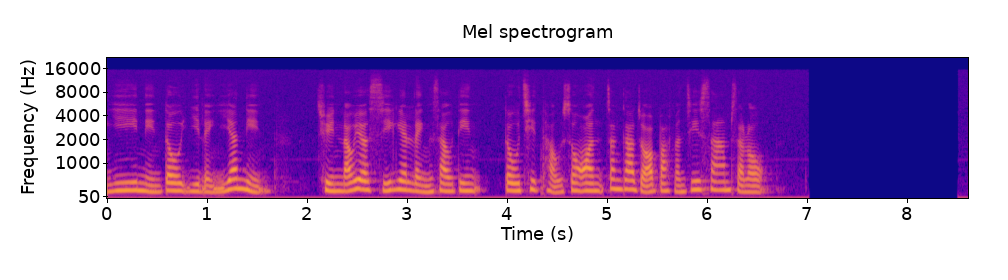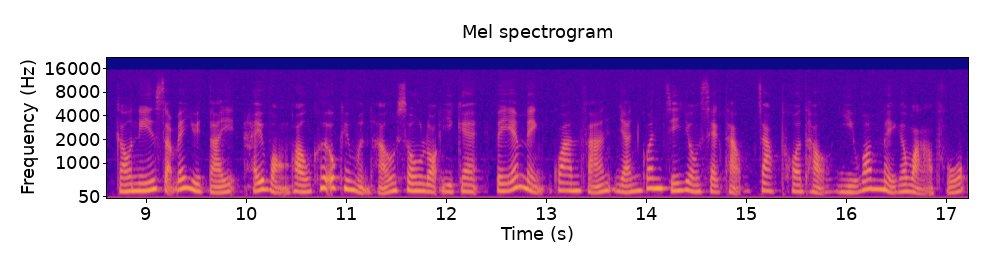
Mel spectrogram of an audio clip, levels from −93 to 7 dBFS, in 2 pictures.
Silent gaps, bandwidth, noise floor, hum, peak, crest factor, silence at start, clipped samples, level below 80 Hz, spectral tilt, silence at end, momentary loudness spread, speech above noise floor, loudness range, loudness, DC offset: 7.02-8.49 s; 15.5 kHz; under -90 dBFS; none; -4 dBFS; 18 dB; 0 s; under 0.1%; -68 dBFS; -6.5 dB/octave; 0.05 s; 8 LU; over 69 dB; 5 LU; -22 LUFS; 0.4%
